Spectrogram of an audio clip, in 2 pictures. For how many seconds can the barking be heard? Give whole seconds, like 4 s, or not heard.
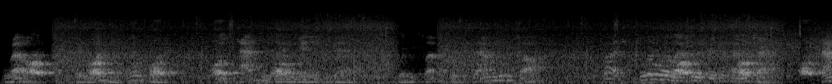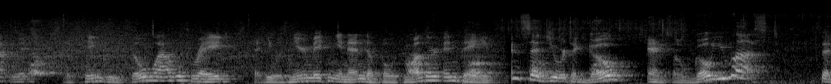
7 s.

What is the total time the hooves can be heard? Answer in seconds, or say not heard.
not heard.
